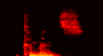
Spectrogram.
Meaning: 1. To begin, start 2. To begin or start 3. To begin to be, or to act as 4. To take a degree at a university
- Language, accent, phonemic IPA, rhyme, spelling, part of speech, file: English, Southern England, /kəˈmɛns/, -ɛns, commence, verb, LL-Q1860 (eng)-commence.wav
